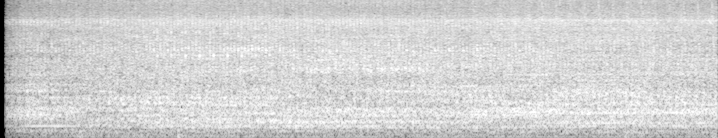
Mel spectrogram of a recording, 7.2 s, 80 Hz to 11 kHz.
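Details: VW Golf 3 1.6 petrol engine: dense rasping rattle over steady hum, weird noise of unknown cause.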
